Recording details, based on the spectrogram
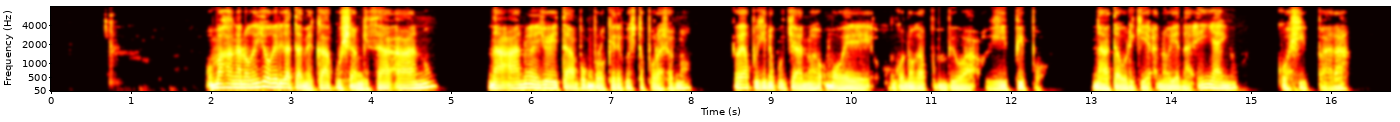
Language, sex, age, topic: Oshiwambo, male, 25-35, agriculture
